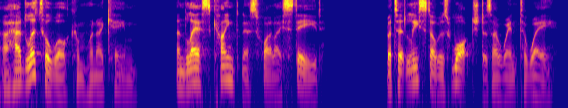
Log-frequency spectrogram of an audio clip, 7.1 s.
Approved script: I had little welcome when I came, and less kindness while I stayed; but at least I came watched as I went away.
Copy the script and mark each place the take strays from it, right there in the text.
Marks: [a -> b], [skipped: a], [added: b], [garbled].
I had little welcome when I came, and less kindness while I stayed; but at least I [came -> was] watched as I went away.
